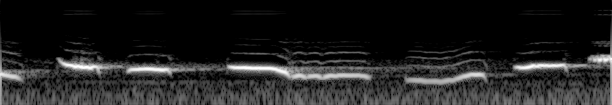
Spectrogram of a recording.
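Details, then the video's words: Eurasian blackcap (Sylvia atricapilla) song slowed far down, so the warbling becomes low, hooting, sliding tones in separate phrases about a second apart; no other sounds. "The Harmony of Bird Sounds - Eurasian blackcap"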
